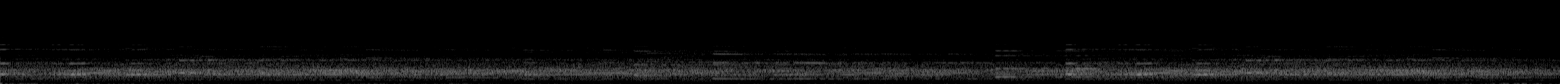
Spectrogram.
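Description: Dark ambient synth sample pitched up from A2 to D sharp 3 and triggered twice, a faint, murky, sustained drone with a hissy texture and a subtle retrigger partway through, with no voices.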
